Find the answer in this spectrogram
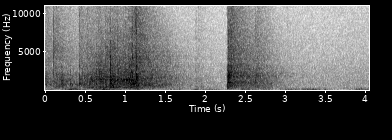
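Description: Crinkling and rustling of a plastic toy package being handled, then a sudden sharp crackle of plastic a little over two seconds in that dies away.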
